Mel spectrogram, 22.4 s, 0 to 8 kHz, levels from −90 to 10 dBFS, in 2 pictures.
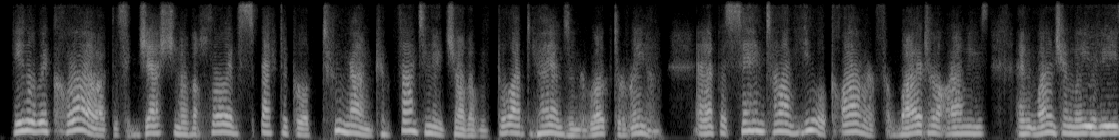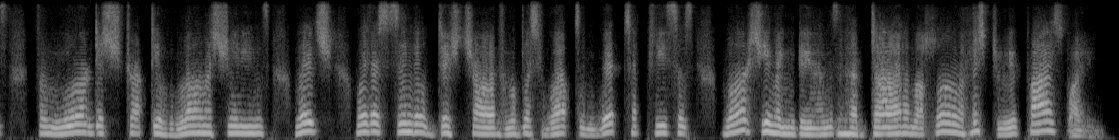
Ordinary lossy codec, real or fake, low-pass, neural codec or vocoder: Opus, 16 kbps; fake; 7.2 kHz; codec, 16 kHz, 0.5 kbps, FreqCodec, smaller model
